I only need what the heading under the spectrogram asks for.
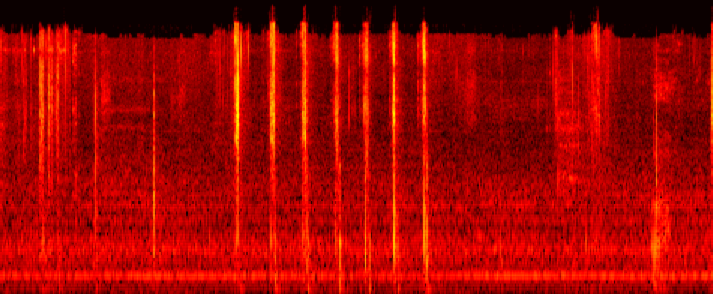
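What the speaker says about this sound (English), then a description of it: "These you just rough chop up." A knife rough-chops celery, onions, carrots and fresh herbs for stock on a cutting board, giving a run of sharp, irregular thunks over a steady low hum.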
